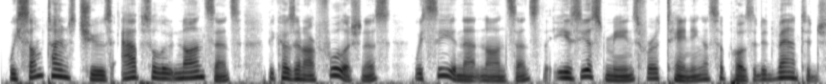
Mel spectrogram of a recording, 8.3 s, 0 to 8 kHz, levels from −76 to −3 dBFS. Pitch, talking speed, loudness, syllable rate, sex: 130 Hz, 160 wpm, -19 LUFS, 6.0 syllables/s, male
